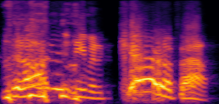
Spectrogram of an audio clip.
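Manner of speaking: loud, high, incredulous shout; hammed-up furious outburst; outraged Englishman. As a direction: shout in appalled disbelief, acted. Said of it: "He's like".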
